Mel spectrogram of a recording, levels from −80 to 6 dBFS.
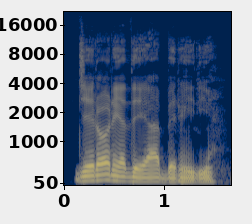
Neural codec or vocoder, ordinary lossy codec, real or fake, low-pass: none; none; real; 19.8 kHz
